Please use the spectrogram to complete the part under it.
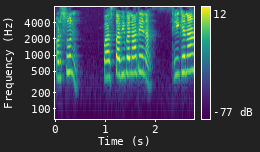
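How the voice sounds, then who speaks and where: A woman voicing a bossy, scolding older mother-in-law in a family cartoon, sharp-tongued and demanding, with a childlike voice. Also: extremely high pitch, fairly even intonation, moderate pace. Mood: bossy, impatient. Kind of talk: Hindi cartoon voice acting.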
